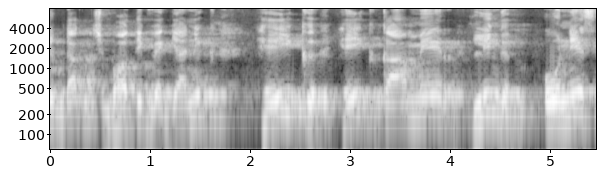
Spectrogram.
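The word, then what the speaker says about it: Kamerlingh Onnes: हेइक कामेरलिंग, है ना, कामेरलिंग ओनेस, ओनेस, है ना। क्या है यहाँ पे प्रोनाउंसिएशन गलत लिखा रहता है दोस्तों बुकों में, इसलिए मैं आपको सही नाम बता रहा हूँ।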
